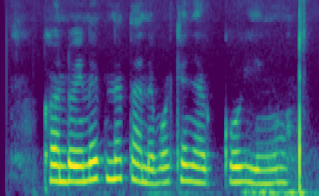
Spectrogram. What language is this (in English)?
Kalenjin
